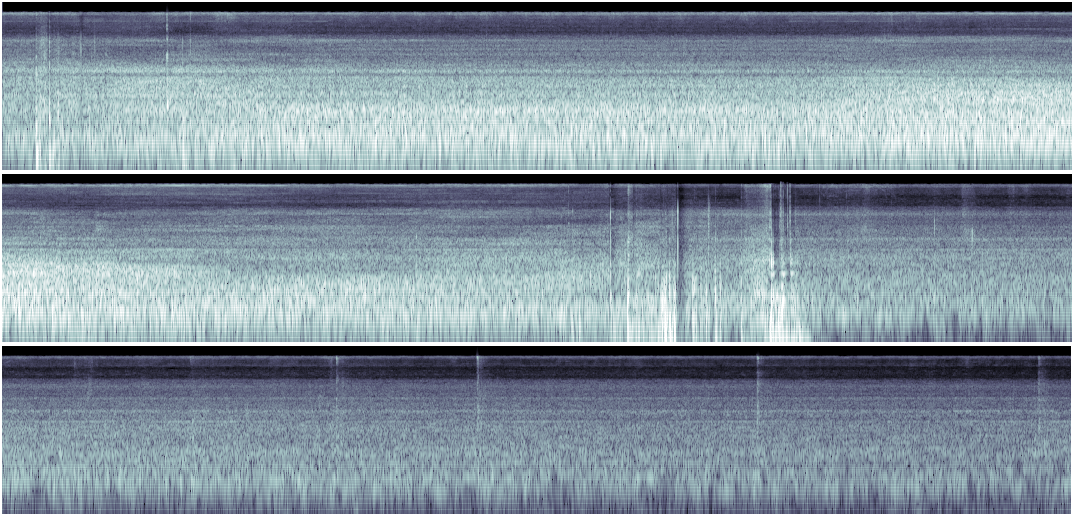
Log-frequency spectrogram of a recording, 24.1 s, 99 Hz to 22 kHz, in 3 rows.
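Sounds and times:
robot vacuum whirring: 0.2s - 14.2s.

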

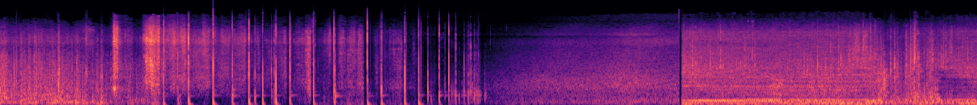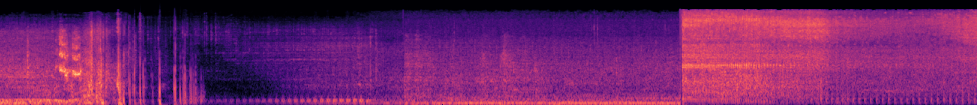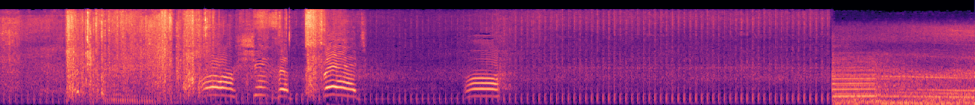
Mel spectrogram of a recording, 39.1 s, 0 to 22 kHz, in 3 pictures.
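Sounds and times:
motorcycle engines revving: 15.8s - 18.7s, 22.0s - 39.0s
sharp crash impacts: 26.3s - 28.9s.

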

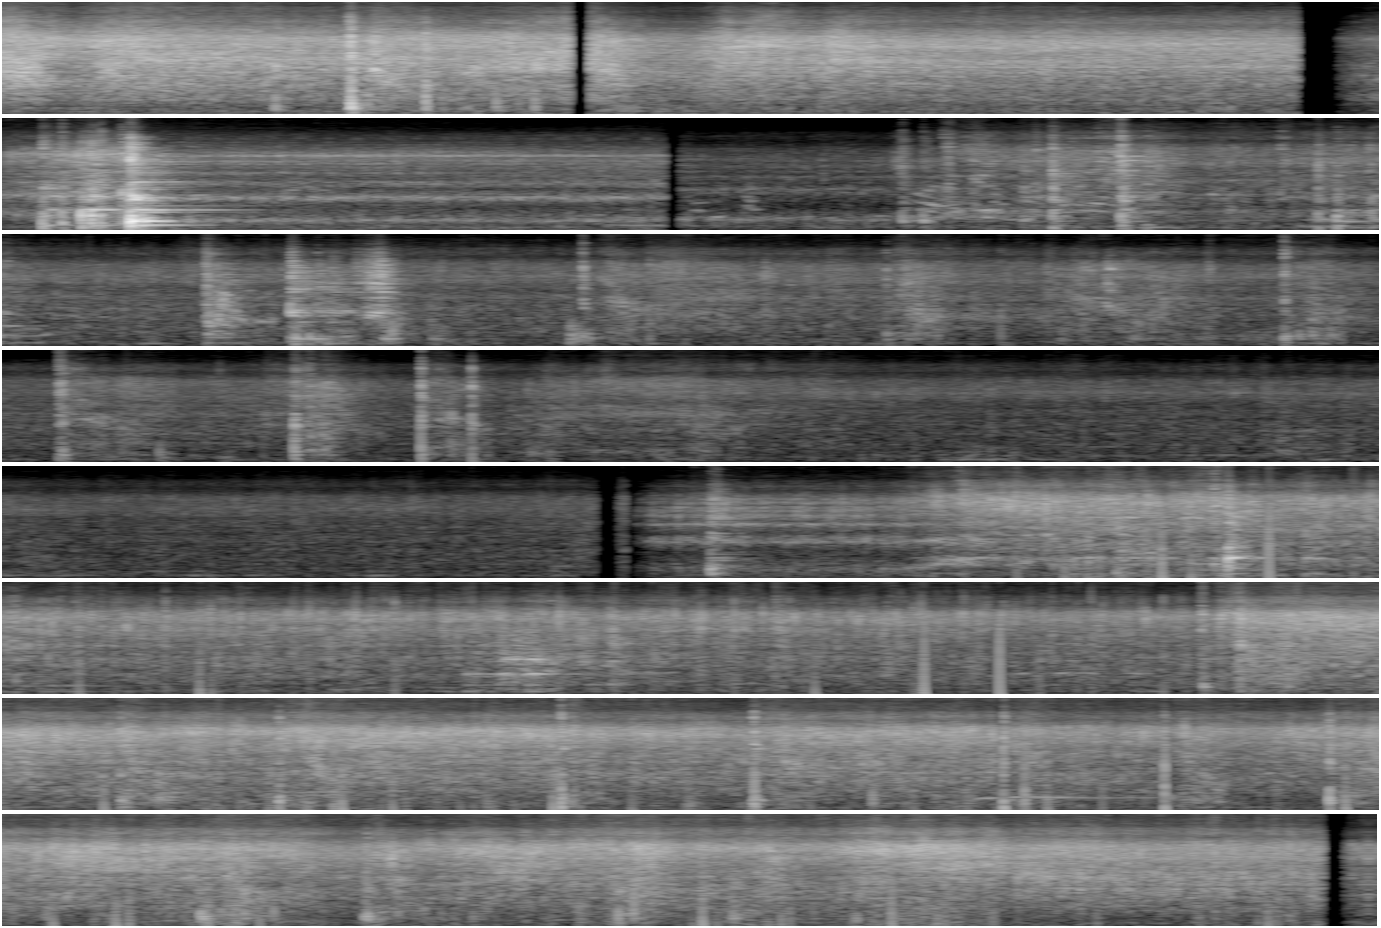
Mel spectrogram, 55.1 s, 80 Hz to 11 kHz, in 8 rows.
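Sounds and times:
curry sizzling in a pan: 0.0s - 55.0s
metal scrapes of stirring: 14.8s - 16.0s, 16.6s - 24.4s, 36.8s - 37.7s, 45.0s - 53.2s.

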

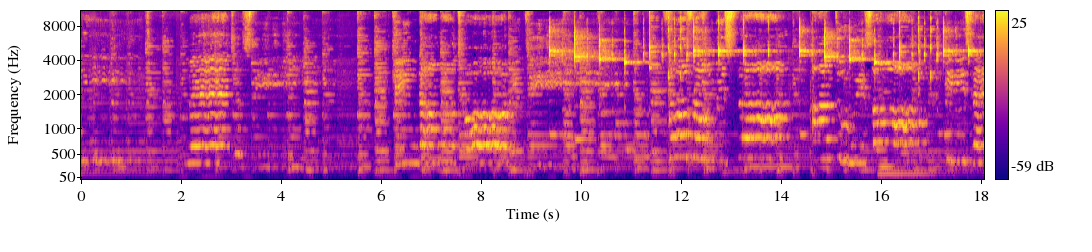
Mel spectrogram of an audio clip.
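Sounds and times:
woman singing a slow worship song: 0.0s - 1.0s, 2.1s - 4.7s, 6.3s - 9.6s, 17.3s - 18.0s
classical guitar strumming chords: 0.0s - 18.0s.

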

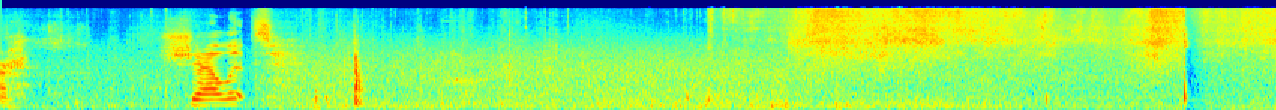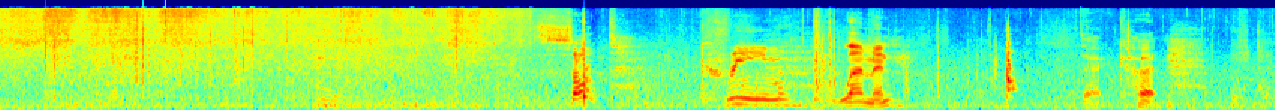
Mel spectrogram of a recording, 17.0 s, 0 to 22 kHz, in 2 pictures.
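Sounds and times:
butter and shallots sizzling: 4.7s - 12.3s.

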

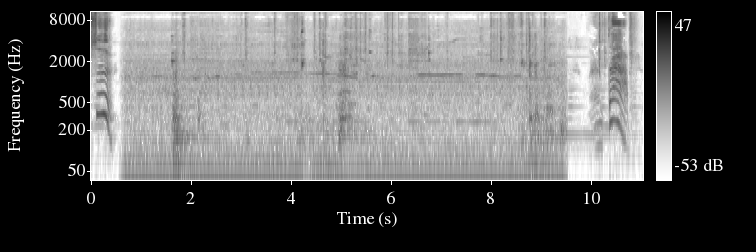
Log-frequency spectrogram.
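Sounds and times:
bulldozer diesel engine running: 0.6s - 9.6s.

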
